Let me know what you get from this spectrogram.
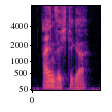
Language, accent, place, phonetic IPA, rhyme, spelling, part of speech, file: German, Germany, Berlin, [ˈaɪ̯nˌzɪçtɪɡɐ], -aɪ̯nzɪçtɪɡɐ, einsichtiger, adjective, De-einsichtiger.ogg
- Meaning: 1. comparative degree of einsichtig 2. inflection of einsichtig: strong/mixed nominative masculine singular 3. inflection of einsichtig: strong genitive/dative feminine singular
